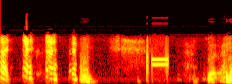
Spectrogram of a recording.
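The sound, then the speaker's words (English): A single short, steady telephone keypad tone beeps out at a clear level, sandwiched between stretches of people talking. “Entry and exit chimes are off. Now we won't hear people when they hang up.”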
